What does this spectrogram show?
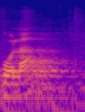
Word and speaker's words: hola: in English as well hola hola so you must have heard this name ola so hola means wave okay in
